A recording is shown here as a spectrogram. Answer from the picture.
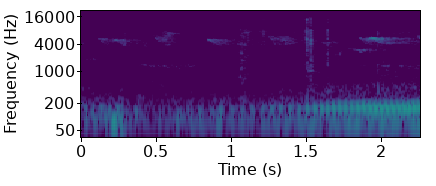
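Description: Quiet outdoor background with a few faint, short, high chirps from birds over a steady low rumble, and one light knock near the start.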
